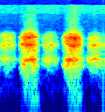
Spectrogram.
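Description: A human voice imitates heavy, dog-like panting, giving five quick rhythmic breaths that alternate between softer and harsher, louder puffs. The sound is close and clear, with no other sounds around it.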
